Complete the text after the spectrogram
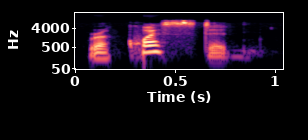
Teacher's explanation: the re is not stressed so it's likely to change to ra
